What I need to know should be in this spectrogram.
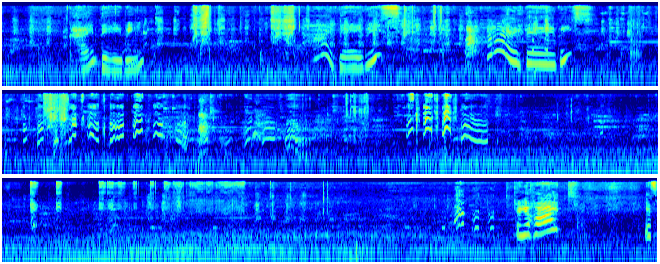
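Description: Small puppies whimper and yip in high, wavering cries.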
